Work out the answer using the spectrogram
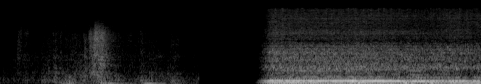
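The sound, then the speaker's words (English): A DeLorean car drives off. After a quiet stretch and a brief silence, a loud, steady engine drone sets in and holds at an even level to the end. “I'm going to take the DeLorean for a quick spin. Don't worry. I'll only just go over 88 miles per hour.”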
